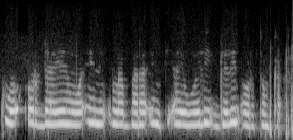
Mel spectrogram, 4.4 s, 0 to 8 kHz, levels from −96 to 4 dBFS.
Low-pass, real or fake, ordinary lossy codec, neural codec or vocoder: 7.2 kHz; real; Opus, 24 kbps; none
